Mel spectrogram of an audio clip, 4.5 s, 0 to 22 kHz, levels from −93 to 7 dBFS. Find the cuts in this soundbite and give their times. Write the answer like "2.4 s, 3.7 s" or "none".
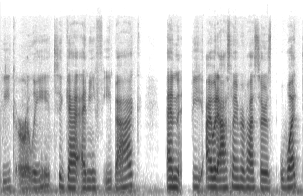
none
